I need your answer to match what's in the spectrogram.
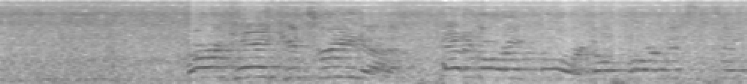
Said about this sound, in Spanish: Eso es, ese huracán Katrina que decía este hombre, que apenas puede grabar el sonido del viento y del agua que lo arrastra todo a su alrededor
